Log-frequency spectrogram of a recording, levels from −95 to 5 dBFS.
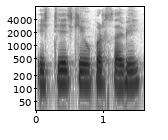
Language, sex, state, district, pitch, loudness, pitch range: Hindi, male, Jharkhand, Ranchi, 125 Hz, -15 LUFS, 120-130 Hz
